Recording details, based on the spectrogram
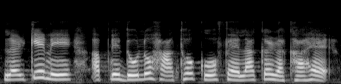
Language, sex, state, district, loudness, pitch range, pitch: Hindi, female, Assam, Sonitpur, -12 LUFS, 210-235 Hz, 220 Hz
